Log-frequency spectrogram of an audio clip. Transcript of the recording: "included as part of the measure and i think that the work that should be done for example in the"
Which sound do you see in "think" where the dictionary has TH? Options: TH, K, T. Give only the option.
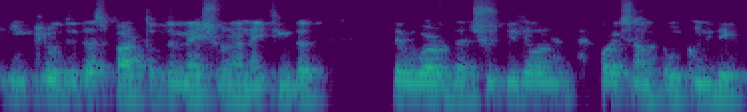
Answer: T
